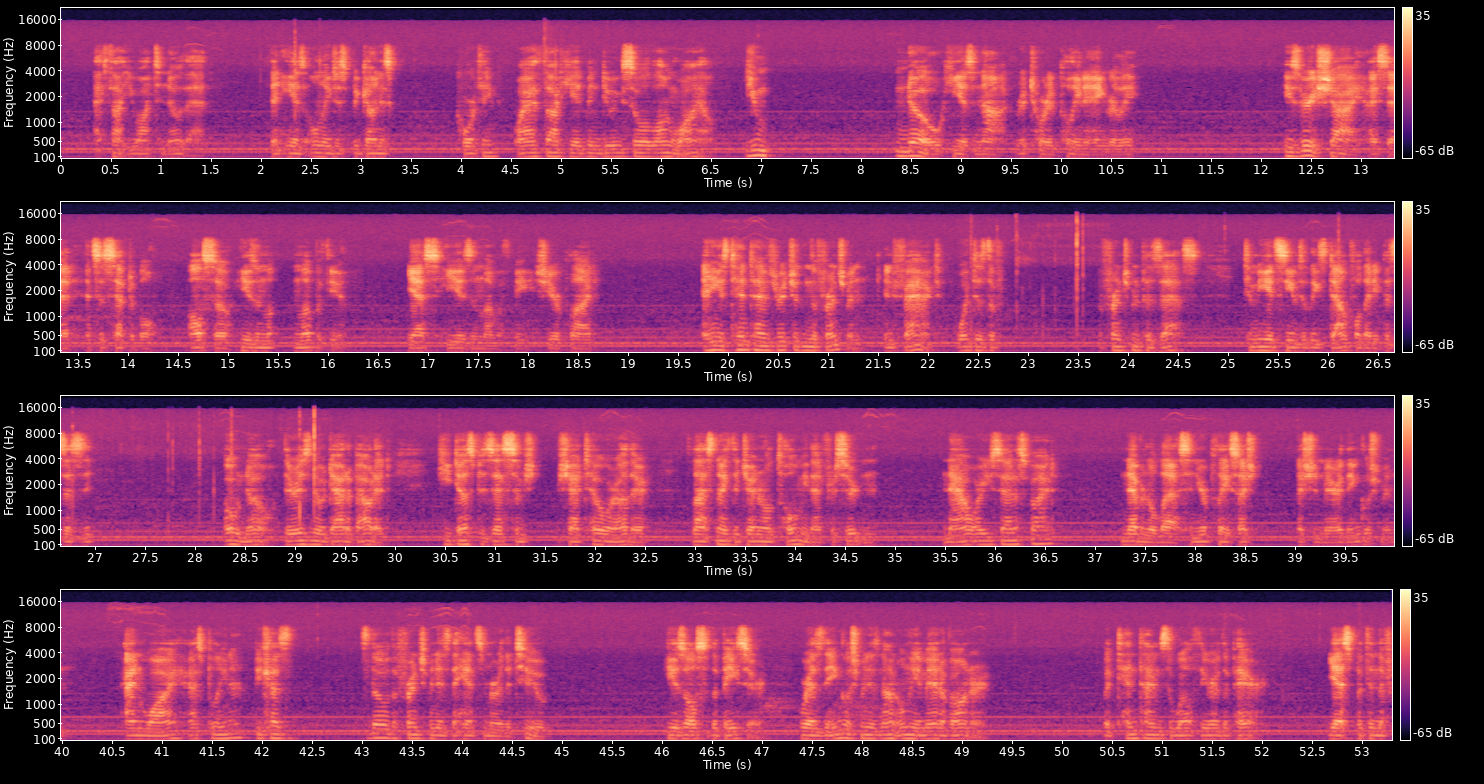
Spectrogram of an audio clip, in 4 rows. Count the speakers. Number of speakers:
one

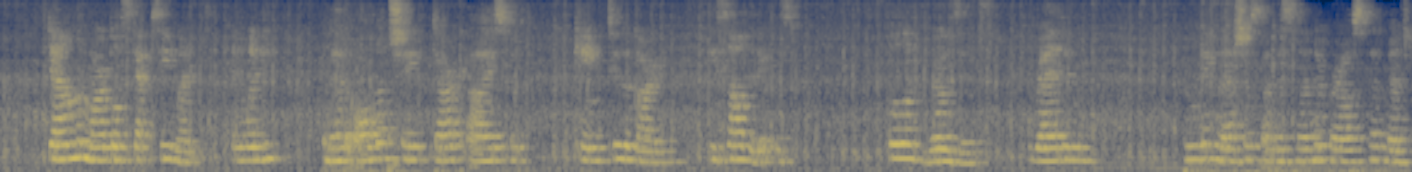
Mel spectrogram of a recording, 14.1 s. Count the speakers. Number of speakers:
two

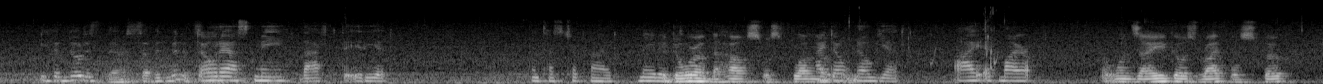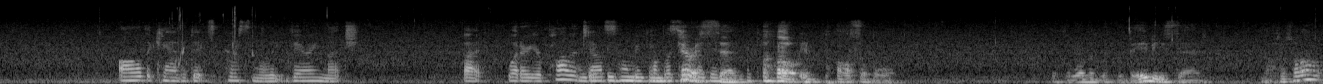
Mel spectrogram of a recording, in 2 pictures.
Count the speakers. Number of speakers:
four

